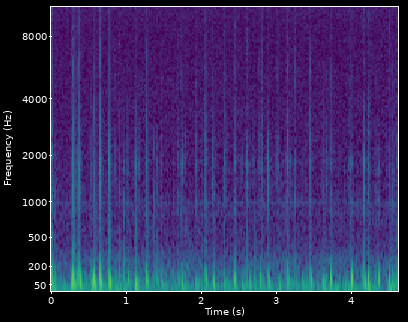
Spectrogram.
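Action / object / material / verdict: tap / foam baseball-shaped stress ball / foam / none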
